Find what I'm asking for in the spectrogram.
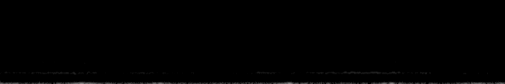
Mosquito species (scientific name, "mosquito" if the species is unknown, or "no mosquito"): Anopheles funestus s.s.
